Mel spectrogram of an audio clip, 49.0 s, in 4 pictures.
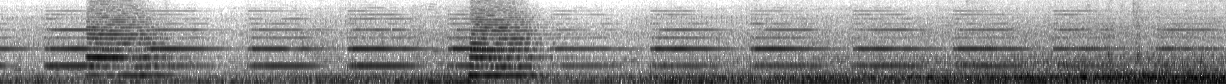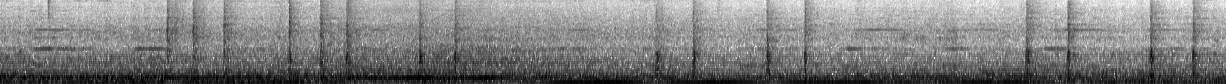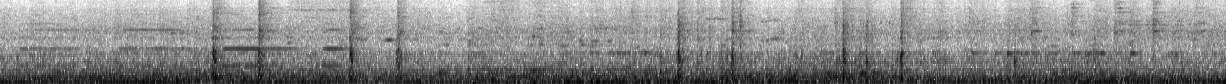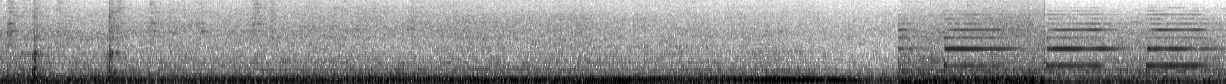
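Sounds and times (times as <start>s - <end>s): diesel locomotive drone: 0.0s - 49.0s
wheels clacking over rail joints: 9.6s - 42.0s.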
